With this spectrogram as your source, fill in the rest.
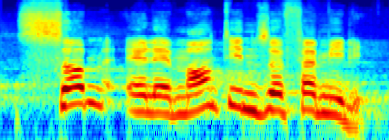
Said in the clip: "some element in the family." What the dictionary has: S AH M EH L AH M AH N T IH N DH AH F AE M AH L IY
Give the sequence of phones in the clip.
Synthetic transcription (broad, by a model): S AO M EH L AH M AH T IH N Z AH F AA M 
